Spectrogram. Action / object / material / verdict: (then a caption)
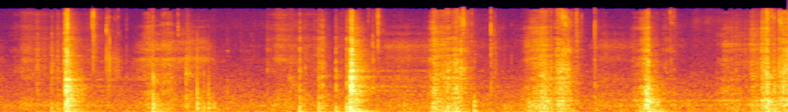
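scrape / wooden spoon, carved with a gouge / wood / none. A gouge carves inside the bowl of a solid light wood spoon, curling off chips. Short scraping cuts come in uneven bursts, with sharp bright scratches over a low, dull body. A few sharper cuts stand out against the softer, breathier strokes.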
